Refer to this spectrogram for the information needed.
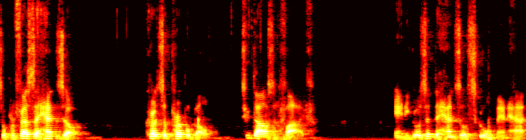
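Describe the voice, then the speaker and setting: In a Boston accent, a man with a fairly high pitch and a somewhat breathy voice talks at a fairly quick pace, taking long, frequent pauses and making big swings in loudness. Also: ordinary pitch variation. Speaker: MMA show host and martial arts instructor. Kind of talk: casual interview chat. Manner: animated.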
